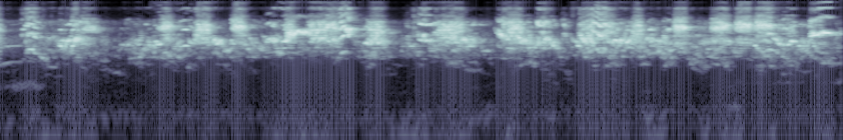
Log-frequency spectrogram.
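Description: Several finches chirp continuously, a dense chatter of short, high, bright tweets that overlap with barely a pause throughout.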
